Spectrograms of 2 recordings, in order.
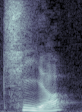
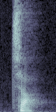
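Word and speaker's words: ちゃ: Chi plus ya. Ça ne va pas faire chia, mais ça va faire cha.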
